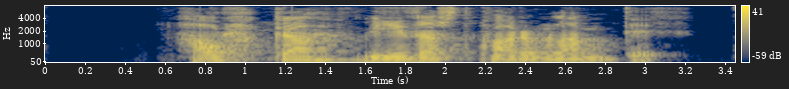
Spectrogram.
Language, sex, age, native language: Icelandic, male, 30-39, Icelandic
